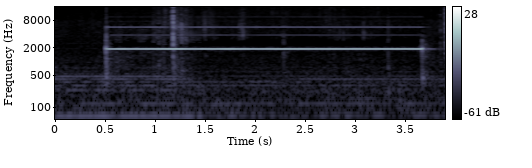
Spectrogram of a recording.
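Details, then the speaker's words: Adult AED training demonstration: steady high electronic start-up tone lasting about three seconds after the defibrillator's green on button is pressed, before pad-placement voice prompts. "And then, you open and turn on the AED. It's really simple to use. They all pretty much work the same way. They have an on button."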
